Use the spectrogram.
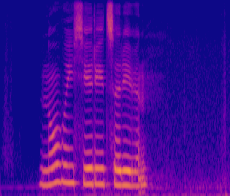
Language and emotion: Russian, neutral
